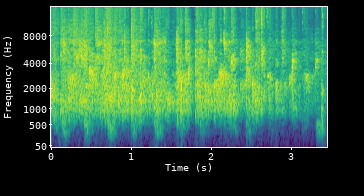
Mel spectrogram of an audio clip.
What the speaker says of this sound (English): So let's give Jeffrey a round of applause.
